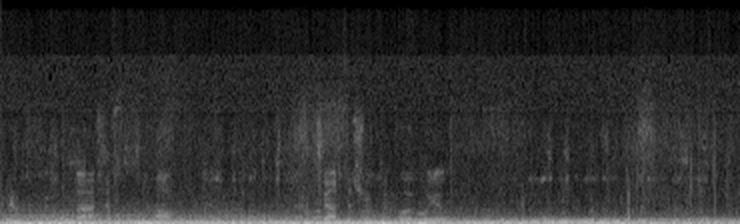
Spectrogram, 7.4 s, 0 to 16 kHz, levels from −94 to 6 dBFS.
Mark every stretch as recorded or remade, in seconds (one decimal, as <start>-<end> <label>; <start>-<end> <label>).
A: 0.0-1.3 recorded; 1.3-3.1 remade; 3.1-7.4 recorded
